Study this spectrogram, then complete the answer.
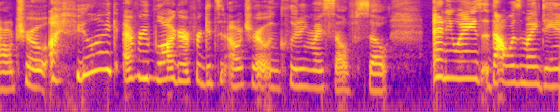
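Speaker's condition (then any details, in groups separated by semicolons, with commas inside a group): No condition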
